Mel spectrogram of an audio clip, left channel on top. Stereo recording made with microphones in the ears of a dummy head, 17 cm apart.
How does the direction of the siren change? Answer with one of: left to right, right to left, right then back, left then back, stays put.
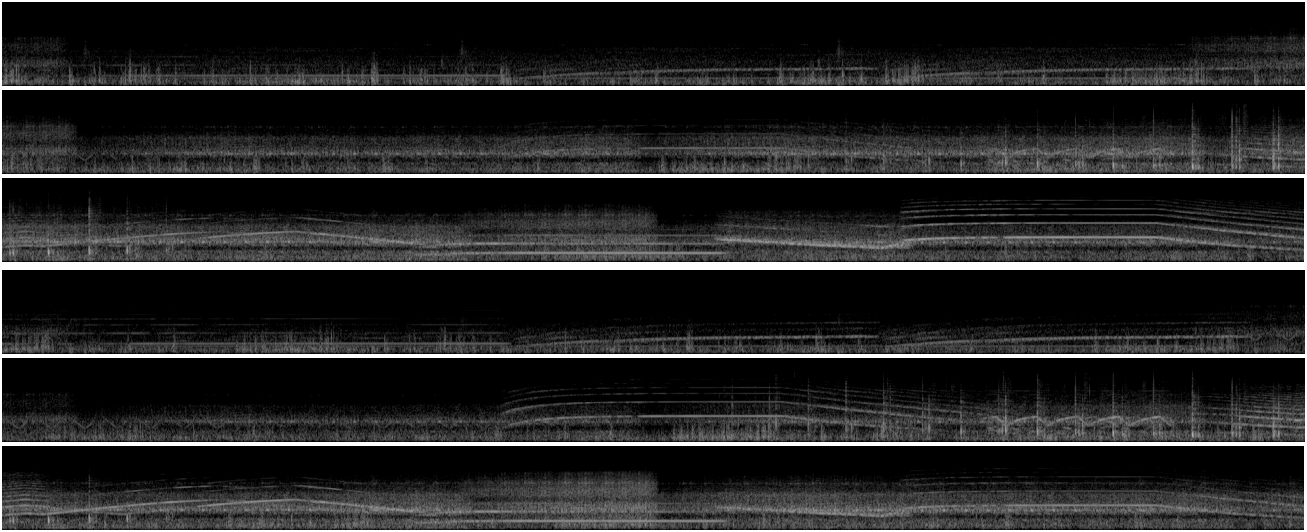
right to left.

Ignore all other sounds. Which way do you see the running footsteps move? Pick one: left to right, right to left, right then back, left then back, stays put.
right to left.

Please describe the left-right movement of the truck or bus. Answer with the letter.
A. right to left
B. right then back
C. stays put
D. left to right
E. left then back
D.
